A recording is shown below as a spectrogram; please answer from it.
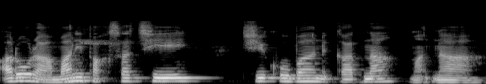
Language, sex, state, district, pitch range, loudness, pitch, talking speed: Garo, male, Meghalaya, South Garo Hills, 120-150 Hz, -17 LUFS, 140 Hz, 75 wpm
